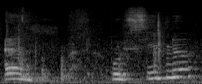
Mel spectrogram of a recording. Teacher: Donc, on garde la nasalisation, mais on la transforme en M. Comme ça, on a le même point d'articulation labiale.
